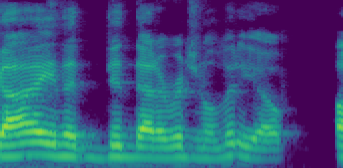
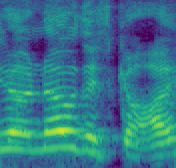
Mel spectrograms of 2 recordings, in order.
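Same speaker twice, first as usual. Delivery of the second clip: acted, frantic, high, worked-up freaked-out exclamation; 7 semitones higher, 7 dB louder than usual. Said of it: "freaking out".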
